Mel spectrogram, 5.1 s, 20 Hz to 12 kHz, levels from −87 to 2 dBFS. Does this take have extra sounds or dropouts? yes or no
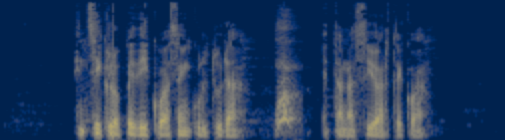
yes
